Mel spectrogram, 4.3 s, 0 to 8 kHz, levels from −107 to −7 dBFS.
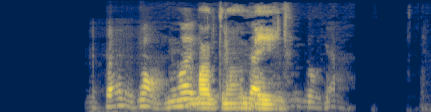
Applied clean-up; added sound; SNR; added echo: neural mask model DeepFilterNet 3.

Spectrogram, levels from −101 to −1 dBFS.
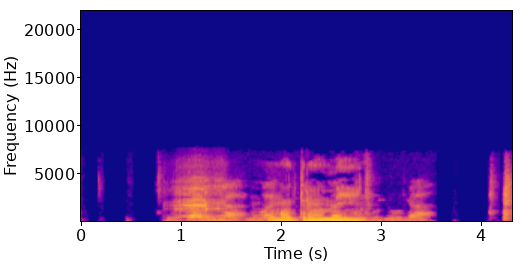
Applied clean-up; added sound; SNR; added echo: none; Wood; 4 dB; none.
